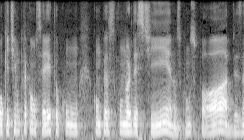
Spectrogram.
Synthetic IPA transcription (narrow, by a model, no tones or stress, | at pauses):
owkɪt͡ʃĩɲɐ̃ũpɾekõsejt̪ʊkõw̃ | kõpeskõnoɾd̪est͡ʃinʊskõʊspɔbɾɪzn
